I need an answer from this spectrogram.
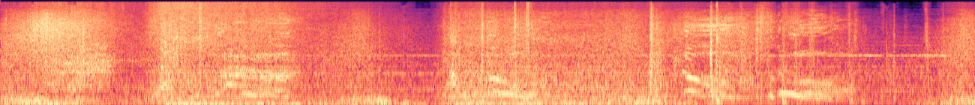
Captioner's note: groaning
